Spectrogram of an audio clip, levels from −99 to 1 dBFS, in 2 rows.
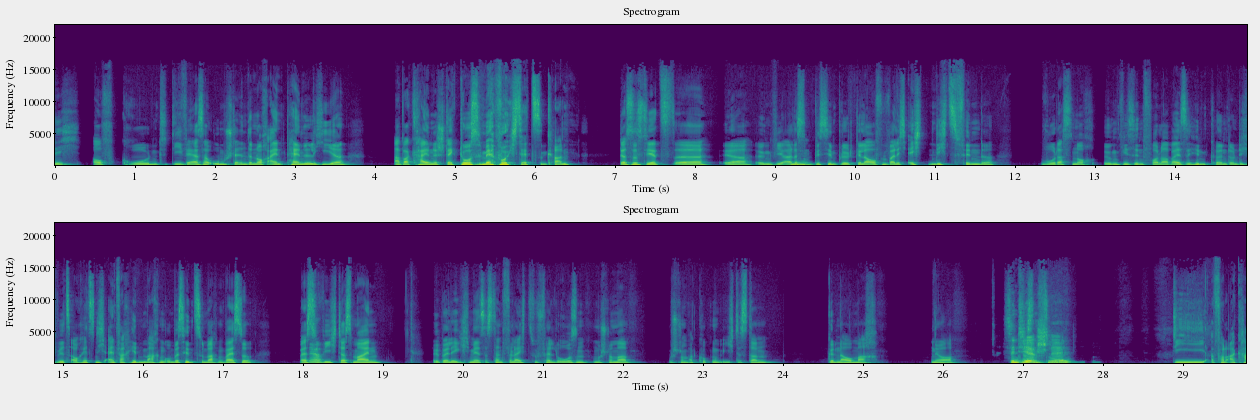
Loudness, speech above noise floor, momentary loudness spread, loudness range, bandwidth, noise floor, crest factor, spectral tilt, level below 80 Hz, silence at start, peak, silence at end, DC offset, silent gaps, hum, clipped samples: -24 LUFS; 67 dB; 11 LU; 10 LU; 15 kHz; -89 dBFS; 22 dB; -6.5 dB/octave; -46 dBFS; 0 s; -2 dBFS; 0 s; under 0.1%; none; none; under 0.1%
